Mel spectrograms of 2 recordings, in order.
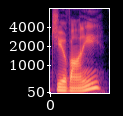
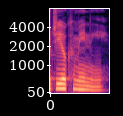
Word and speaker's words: Giacomini: And it was led by Amanda Giovanni and... No, Giacomini is how you say it. Giacomini, sorry.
